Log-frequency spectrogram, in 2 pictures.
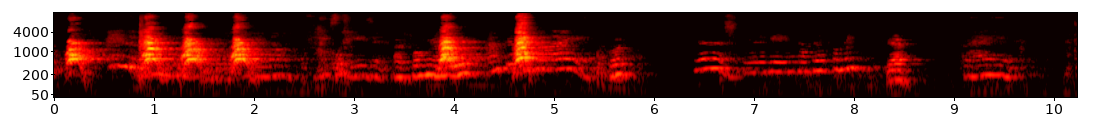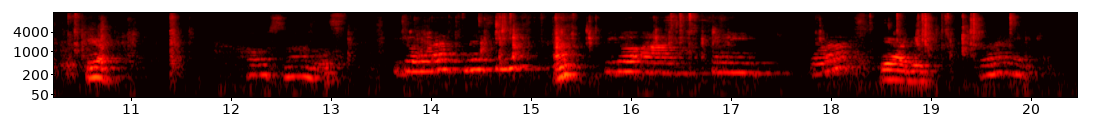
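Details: Chihuahua barking indoors at a neighbour at the door: a burst of sharp, high, rapidly repeated yaps in the first five seconds, with a few more later, while people talk through most of the rest.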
